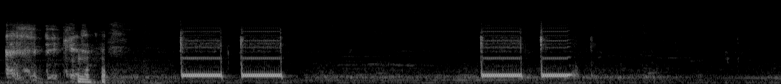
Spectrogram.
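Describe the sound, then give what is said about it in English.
A phone line rings out with two double-burst ringback tones, loud and clear and evenly spaced, after a brief voice and rustle at the start, as someone calls to say goodnight. Steady low background hum throughout. “I was calling to say goodnight.”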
